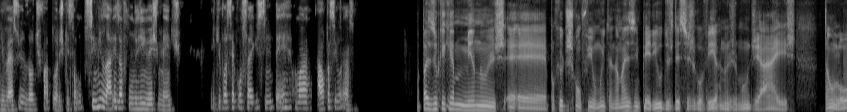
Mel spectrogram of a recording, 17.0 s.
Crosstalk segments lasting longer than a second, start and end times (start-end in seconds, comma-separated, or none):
none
